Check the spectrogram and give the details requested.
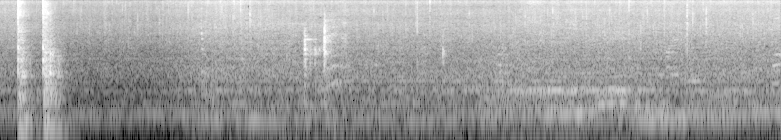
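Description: Ridge gourd curry sizzling as it fries in a metal pot, with two sharp knocks of a metal slotted spoon against the pot right at the start and a couple of lighter clicks about three seconds in.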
